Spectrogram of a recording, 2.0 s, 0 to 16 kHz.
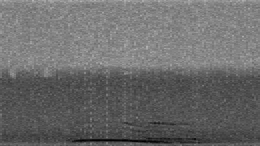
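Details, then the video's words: At night near a garden, a viewer identified a barred owl: one drawn-out, hollow hooting note about a second long, holding steady then sliding down at the end, over a quiet background. "The howling noise at the end of that clip at 44:26 was a barred owl!"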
